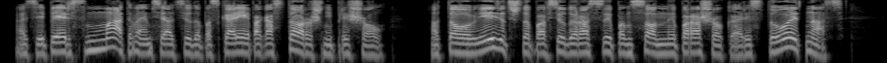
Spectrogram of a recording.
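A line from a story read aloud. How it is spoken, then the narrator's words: Deep bass voice. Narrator (Russian): пробасила Манефа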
